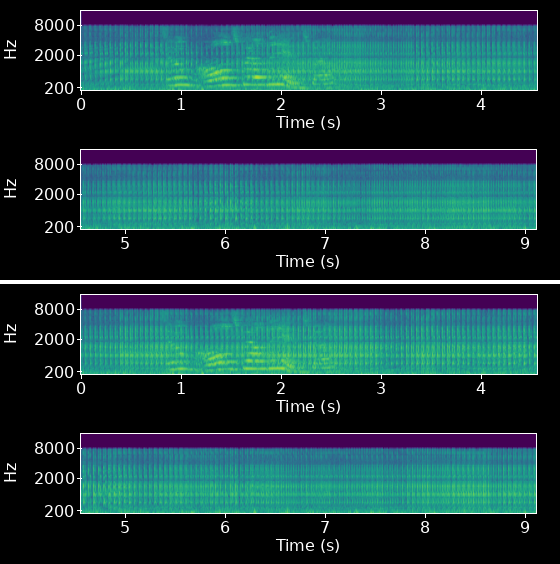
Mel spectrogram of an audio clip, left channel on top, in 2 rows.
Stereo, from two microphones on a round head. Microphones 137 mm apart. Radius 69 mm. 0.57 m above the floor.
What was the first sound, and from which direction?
A woman speaking, centre (ahead or behind).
